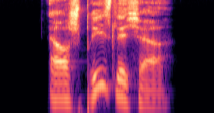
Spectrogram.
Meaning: 1. comparative degree of ersprießlich 2. inflection of ersprießlich: strong/mixed nominative masculine singular 3. inflection of ersprießlich: strong genitive/dative feminine singular
- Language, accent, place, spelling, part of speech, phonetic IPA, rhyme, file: German, Germany, Berlin, ersprießlicher, adjective, [ɛɐ̯ˈʃpʁiːslɪçɐ], -iːslɪçɐ, De-ersprießlicher.ogg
